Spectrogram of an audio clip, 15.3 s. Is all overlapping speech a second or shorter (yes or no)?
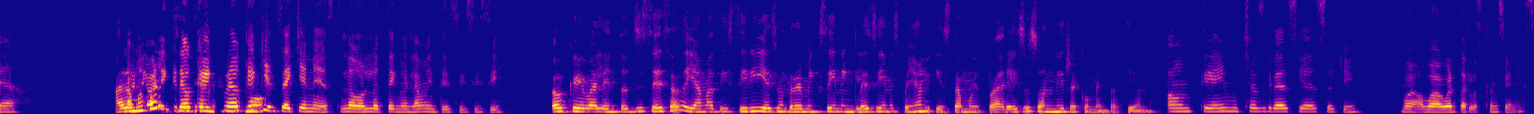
no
